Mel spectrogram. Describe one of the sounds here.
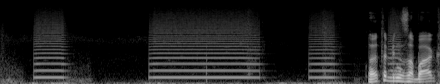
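A metal detector beeps in steady tones.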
